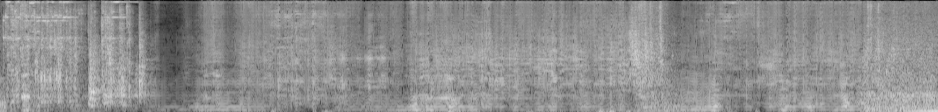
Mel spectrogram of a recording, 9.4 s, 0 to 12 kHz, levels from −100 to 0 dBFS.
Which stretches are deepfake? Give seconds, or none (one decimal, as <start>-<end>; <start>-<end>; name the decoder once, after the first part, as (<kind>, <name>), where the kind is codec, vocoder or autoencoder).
1.5-6.3 (vocoder, BigVGAN v2); 6.8-8.6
